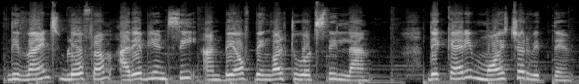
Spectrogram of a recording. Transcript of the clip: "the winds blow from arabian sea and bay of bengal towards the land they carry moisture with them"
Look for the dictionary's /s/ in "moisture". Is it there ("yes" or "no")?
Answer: yes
